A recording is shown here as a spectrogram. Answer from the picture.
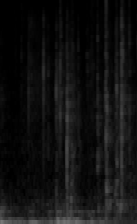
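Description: Oracle cards being handled and laid out on a cloth-covered table: a few faint, scattered clicks and taps.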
